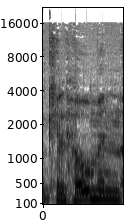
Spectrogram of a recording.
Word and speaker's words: Kilchoman: Kilchoman geschrieben, Kilhoman ausgesprochen.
